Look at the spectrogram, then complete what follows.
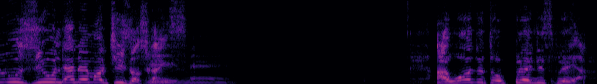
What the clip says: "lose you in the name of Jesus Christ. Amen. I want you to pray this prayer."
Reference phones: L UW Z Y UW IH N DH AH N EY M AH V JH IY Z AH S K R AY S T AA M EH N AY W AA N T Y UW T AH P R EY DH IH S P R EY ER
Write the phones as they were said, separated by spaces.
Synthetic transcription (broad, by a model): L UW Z Y UW IH N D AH N EY M AH V JH IY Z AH S K R AY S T AA IH W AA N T Y UW T AH P R EY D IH S P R EY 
